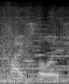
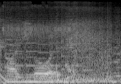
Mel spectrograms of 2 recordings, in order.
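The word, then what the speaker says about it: Claimh Solais: Women are native trying women but with certain weapons, such as Prima Slide, Clive Stolish is how I say it. I think there are multiple pronunciations. It's Irish.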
